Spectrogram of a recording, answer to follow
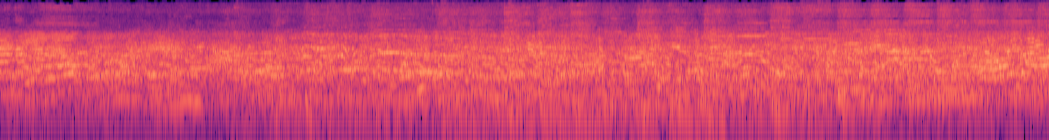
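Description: A dense crowd of concert fans shouting, cheering and chattering at close range: many overlapping voices at a steady, loud level.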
